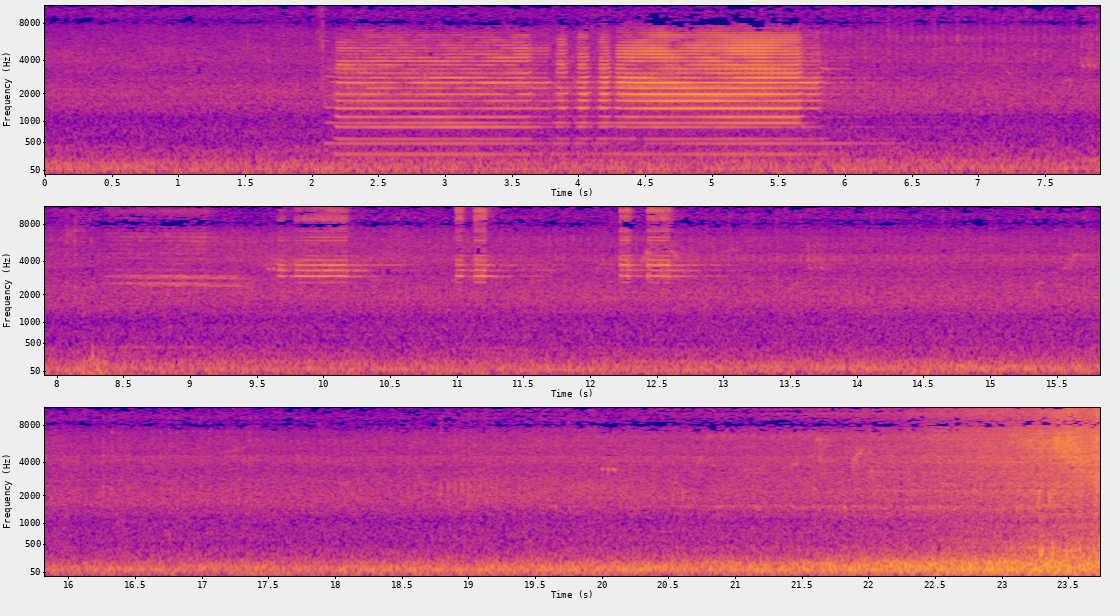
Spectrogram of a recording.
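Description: Diesel locomotive's air horn sounding from a distance in two blasts, about two seconds in, the second running to about six seconds. Then the low rumble of the approaching diesel train swells steadily, loudest near the end.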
